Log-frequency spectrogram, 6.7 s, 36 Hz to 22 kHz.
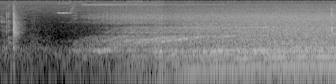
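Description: A wood lathe spins at about 2,000 RPM while a skew chisel cuts the turning, a faint whirring hum that builds gradually and holds steady after a sharp click at the start, with no talk.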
